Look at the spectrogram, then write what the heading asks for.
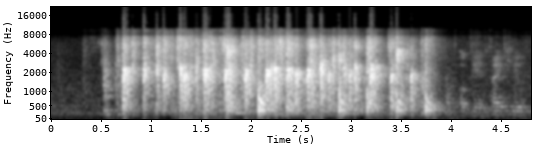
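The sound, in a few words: audience applause for a debate speaker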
